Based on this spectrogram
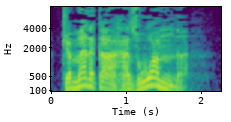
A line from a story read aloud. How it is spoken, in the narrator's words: Armel shouted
